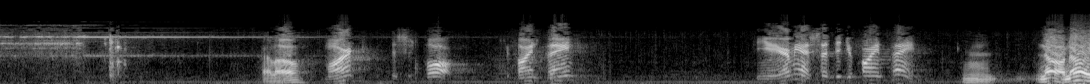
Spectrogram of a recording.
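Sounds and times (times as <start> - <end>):
telephone ringing: 0.0 - 6.8
speech: 2.6 - 4.6, 5.2 - 5.8, 7.6 - 10.8.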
